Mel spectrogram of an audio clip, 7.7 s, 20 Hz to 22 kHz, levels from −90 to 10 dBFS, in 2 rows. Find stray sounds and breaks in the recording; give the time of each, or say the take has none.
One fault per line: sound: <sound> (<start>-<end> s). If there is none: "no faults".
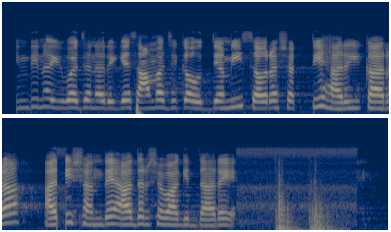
sound: dropout (4.4-4.5 s)
sound: thud (6.6-7.4 s)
